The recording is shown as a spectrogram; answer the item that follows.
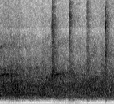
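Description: Applause as a steady, even wash of many hands clapping at once, with no separate claps standing out and no break from start to end.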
